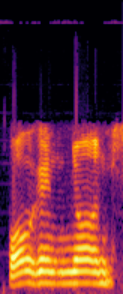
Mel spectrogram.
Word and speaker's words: Bourguignon: There's a slow-cooked beef cheek and bourguignon sauce.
